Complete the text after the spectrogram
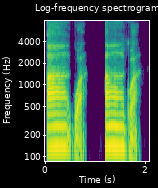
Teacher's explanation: The intonation is on that first syllable.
